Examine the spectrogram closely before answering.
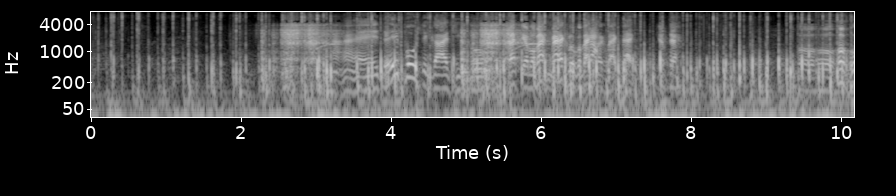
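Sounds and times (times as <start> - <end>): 
hooves of ridden horses clip-clopping: 0.0 - 10.1
rushing noise: 2.2 - 3.5, 5.0 - 6.3
speech: 3.4 - 8.0, 9.4 - 10.1.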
